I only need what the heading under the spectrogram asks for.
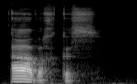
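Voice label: "aabhachdas", Scottish Gaelic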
